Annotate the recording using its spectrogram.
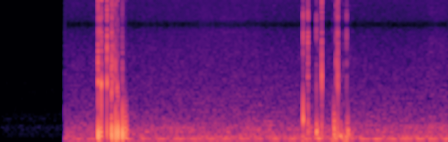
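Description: Audio of a GoPro camera's own recording: after a short silence, steady outdoor noise with a low hum cuts in. Two clusters of sharp knocks on the camera come, about a second in and about three seconds in, as a seagull puts the camera down and pecks at it.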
